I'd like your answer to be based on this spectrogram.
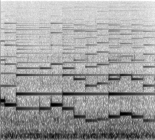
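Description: An ice cream truck's tinkling electronic jingle plays a simple stepwise melody, bright and clear over a low engine rumble.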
